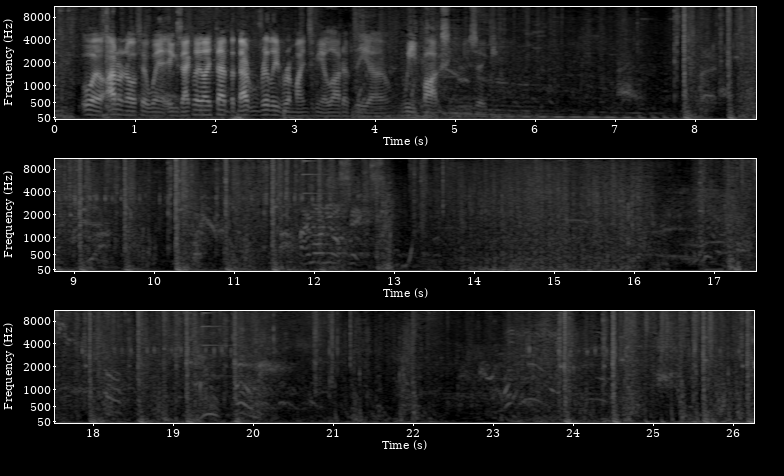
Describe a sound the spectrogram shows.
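Rapid shots from a video game weapon pop and crackle.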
